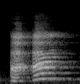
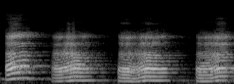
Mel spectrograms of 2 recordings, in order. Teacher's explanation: فننطق صوتا بين الألف وبين الهمزة · Shown in: second take · Term: الهمزة المسهلة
